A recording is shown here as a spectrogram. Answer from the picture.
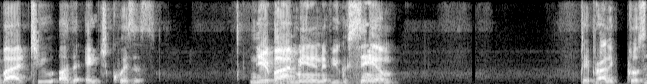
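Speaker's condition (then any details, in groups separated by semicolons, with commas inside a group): No condition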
